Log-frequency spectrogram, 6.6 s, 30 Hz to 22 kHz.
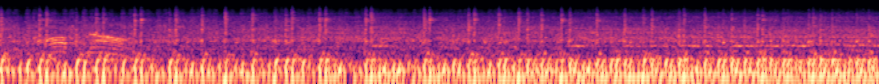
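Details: Honda 4118 mower with a GXV610 V-twin, run with the fuel on versus the fuel off: it chugs unevenly, spitting and popping, and clears right out when the fuel is shut off. Rough running and sputtering.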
